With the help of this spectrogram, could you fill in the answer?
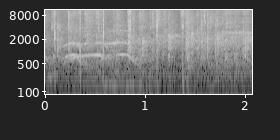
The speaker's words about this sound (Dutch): Heel goed, mag een applaus voor de boys van …. Dank jullie wel.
